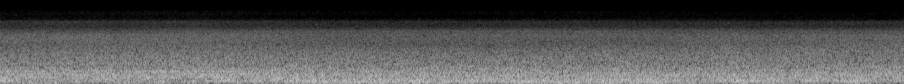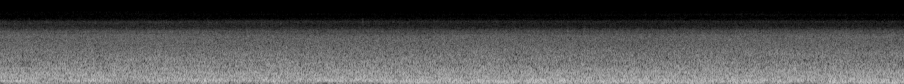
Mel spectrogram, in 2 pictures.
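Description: High Falls, a large waterfall, rushing down a broad rock slope into rapids below: a loud, steady roar of falling water.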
